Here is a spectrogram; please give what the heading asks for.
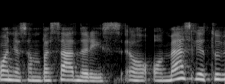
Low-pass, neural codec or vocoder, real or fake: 7.2 kHz; codec, 16 kHz, 4.8 kbps, FACodec; fake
